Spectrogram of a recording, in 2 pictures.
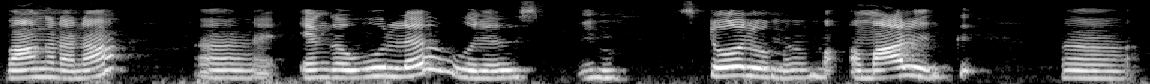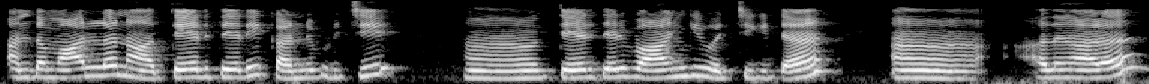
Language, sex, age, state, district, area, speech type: Tamil, female, 30-45, Tamil Nadu, Nagapattinam, rural, spontaneous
